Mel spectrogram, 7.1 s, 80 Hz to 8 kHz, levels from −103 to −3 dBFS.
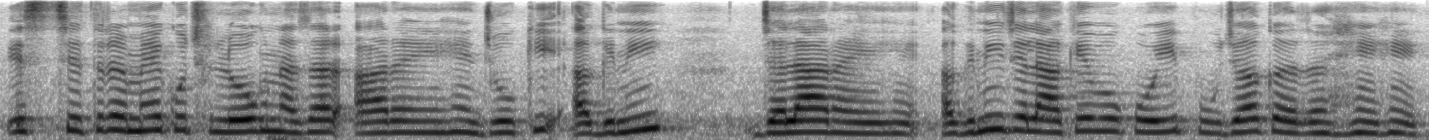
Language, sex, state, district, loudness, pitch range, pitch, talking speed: Hindi, female, Bihar, Patna, -15 LUFS, 235-270 Hz, 245 Hz, 200 wpm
